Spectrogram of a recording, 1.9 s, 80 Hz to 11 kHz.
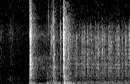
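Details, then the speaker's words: Sony TC-RX80ES auto-reverse cassette deck (c.1988) running forward with no tape loaded. Mechanism clunks, then a light steady whirr with a low hum; slightly noisy because no tape is on the spindle. Normal tape transport. "in the forward direction it's a little bit noisy because there's no tape you need a tape on that spindle to quiet it down"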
